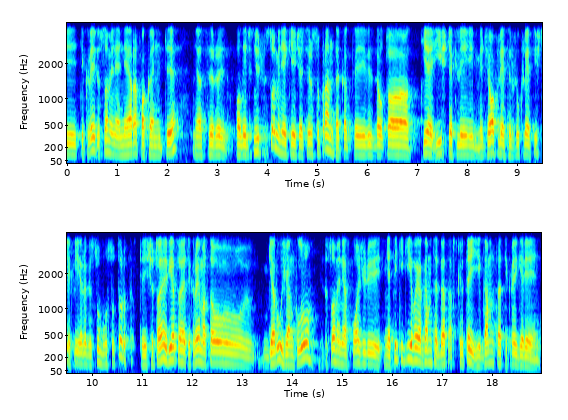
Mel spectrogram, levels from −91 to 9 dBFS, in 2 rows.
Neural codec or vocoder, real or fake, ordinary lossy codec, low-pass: codec, 16 kHz, 4 kbps, X-Codec, WavLM features, trained on Multilingual LibriSpeech; fake; Opus, 24 kbps; 3.6 kHz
